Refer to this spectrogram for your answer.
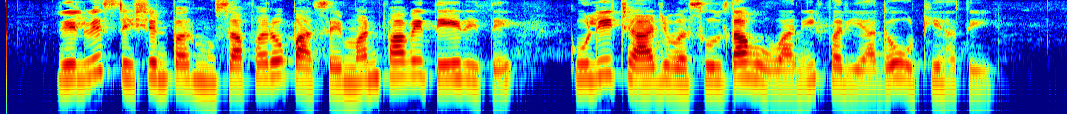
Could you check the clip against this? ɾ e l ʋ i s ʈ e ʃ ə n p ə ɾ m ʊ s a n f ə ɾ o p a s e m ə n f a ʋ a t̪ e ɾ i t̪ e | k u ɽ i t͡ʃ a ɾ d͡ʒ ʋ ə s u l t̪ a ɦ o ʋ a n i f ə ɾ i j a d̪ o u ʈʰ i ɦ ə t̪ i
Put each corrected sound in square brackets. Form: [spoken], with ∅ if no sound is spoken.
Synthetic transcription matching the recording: ɾ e l ʋ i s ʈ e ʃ ə n p ə ɾ m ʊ s a [∅] f ə ɾ o p a s e m ə n f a ʋ [e] t̪ e ɾ i t̪ e | k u [l] i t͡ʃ a ɾ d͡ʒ ʋ ə s u l t̪ a ɦ o ʋ a n i f ə ɾ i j a d̪ o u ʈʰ i ɦ ə t̪ i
